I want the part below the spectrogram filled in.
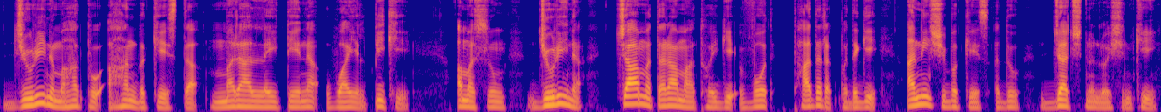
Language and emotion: Manipuri, neutral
